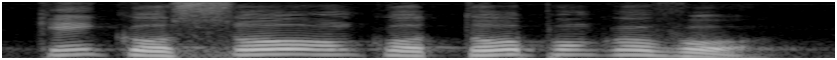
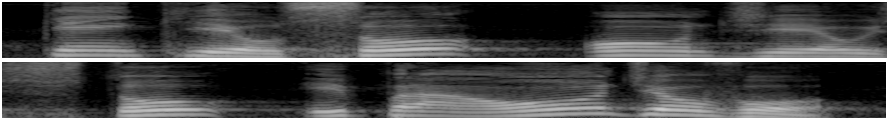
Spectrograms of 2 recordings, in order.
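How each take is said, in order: First: It is said in a clipped mineiro accent. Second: It is said in clear standard Portuguese.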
